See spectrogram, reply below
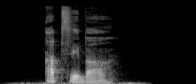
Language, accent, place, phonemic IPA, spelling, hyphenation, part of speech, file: German, Germany, Berlin, /ˈapz̥eːˌbaːɐ̯/, absehbar, ab‧seh‧bar, adjective, De-absehbar.ogg
- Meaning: 1. foreseeable 2. conceivable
